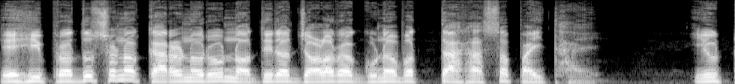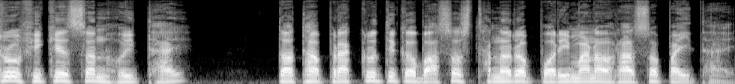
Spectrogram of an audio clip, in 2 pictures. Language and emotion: Odia, neutral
